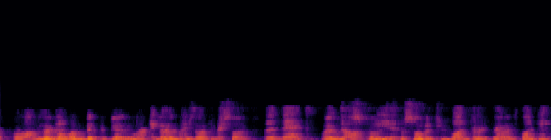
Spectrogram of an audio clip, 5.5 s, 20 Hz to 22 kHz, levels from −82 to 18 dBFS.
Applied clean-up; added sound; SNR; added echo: neural mask model DeepFilterNet 3.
